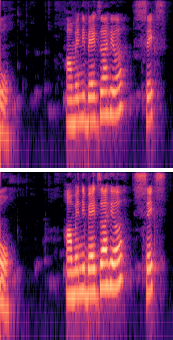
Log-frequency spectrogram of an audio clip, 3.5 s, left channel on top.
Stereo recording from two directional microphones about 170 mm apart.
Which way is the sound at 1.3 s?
45° right (ahead or behind).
